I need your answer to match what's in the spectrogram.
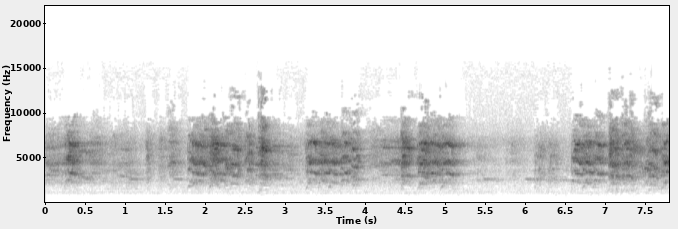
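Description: Yellow-chevroned parakeets give harsh, shrill squawking chatter in bursts of about a second, nearly continuous, with high scratchy notes overlapping from a pair.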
